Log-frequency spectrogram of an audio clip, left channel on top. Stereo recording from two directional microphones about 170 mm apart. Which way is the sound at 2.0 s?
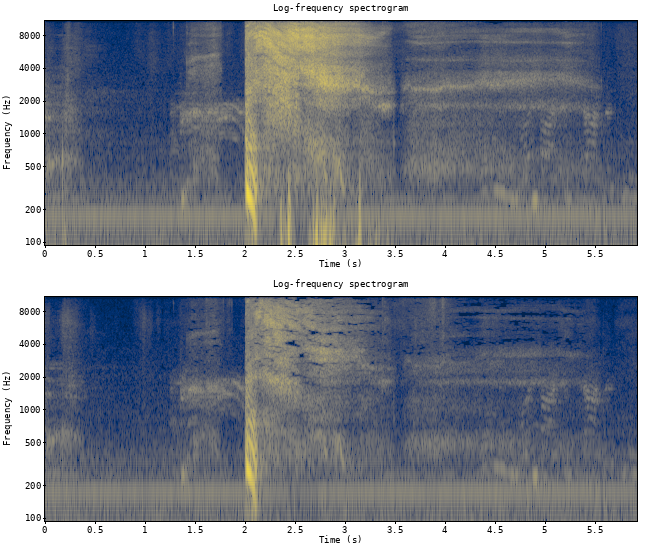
30° left (ahead or behind).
